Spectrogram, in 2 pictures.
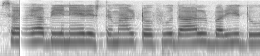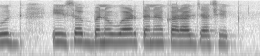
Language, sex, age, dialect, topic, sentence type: Magahi, female, 46-50, Northeastern/Surjapuri, agriculture, statement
